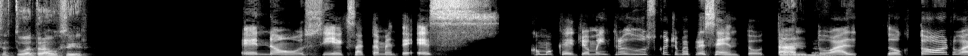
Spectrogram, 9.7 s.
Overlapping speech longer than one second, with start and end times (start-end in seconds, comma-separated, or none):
none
